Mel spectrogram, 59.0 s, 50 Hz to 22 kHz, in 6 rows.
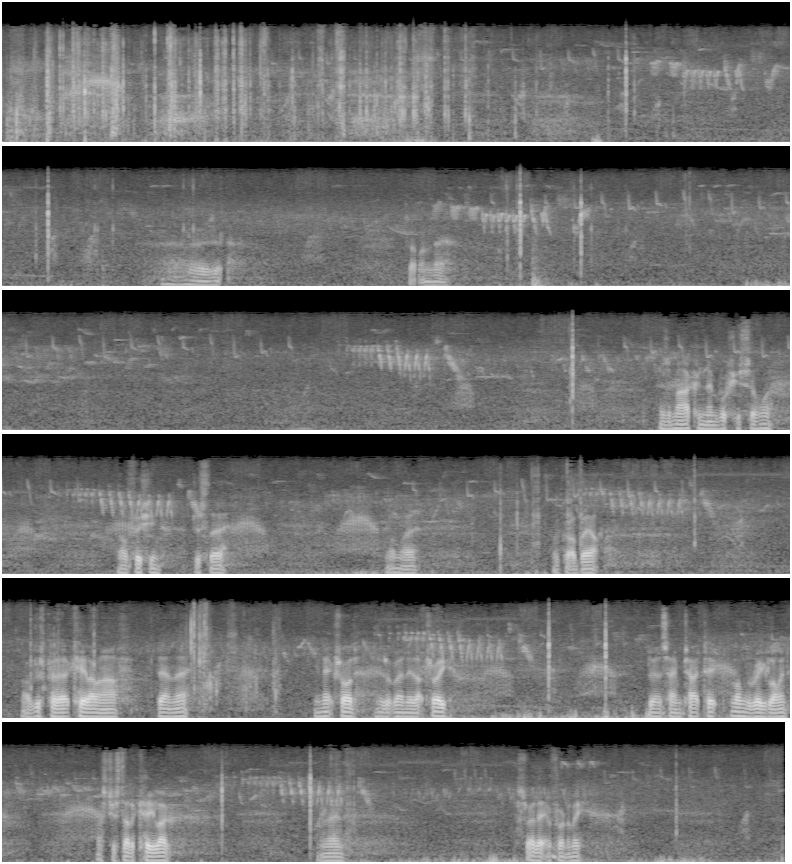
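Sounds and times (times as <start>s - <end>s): sharp clicks: 0.0s - 6.6s, 16.0s - 17.8s, 26.8s - 27.1s, 46.2s - 47.1s
small birds chirping: 0.0s - 59.0s
bird trilling and chirping: 29.6s - 40.0s, 44.0s - 47.4s.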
